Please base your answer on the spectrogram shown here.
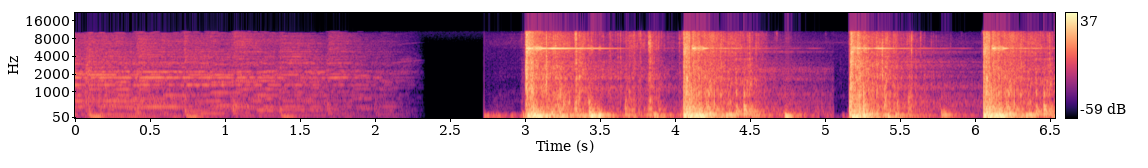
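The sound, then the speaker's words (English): Rock cracks in four loud, sharp impacts spaced about a second apart, each a crunching burst. They follow a fading musical passage and a brief silence. “that's the sound of rock cracking, and you got Rock Splitting Politics”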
